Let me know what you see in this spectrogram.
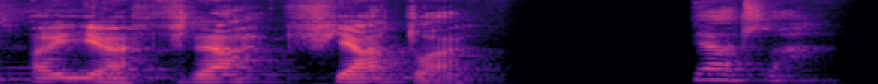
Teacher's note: But what I found out, or I discovered, and I could be wrong, when people were pronouncing it, Icelandic people were pronouncing the double L sounds like a TL.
